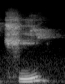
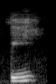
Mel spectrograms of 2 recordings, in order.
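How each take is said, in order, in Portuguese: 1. A consoante soa como ch. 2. A consoante é um som de t simples. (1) "e não ti" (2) "vai ser pronunciado ti"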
